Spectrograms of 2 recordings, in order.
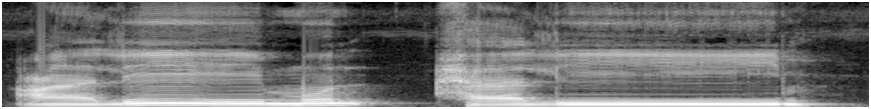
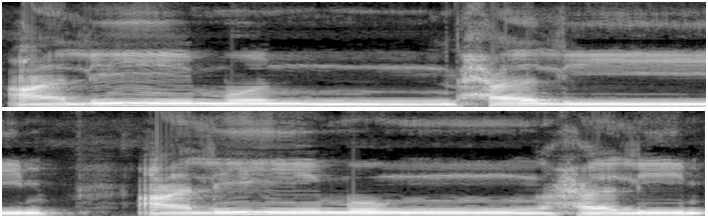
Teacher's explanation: Contoh yang kedua adalah huruf ha. Tanwin bertemu dengan ha, maka harus dibaca jelas. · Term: idhar halqi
